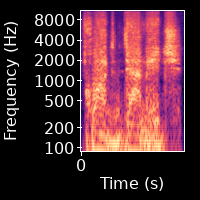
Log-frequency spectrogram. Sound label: Power Quad Picked; powerup; cstrike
